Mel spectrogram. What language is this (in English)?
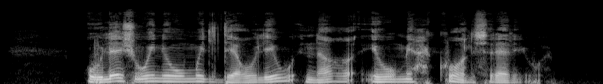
Kabyle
